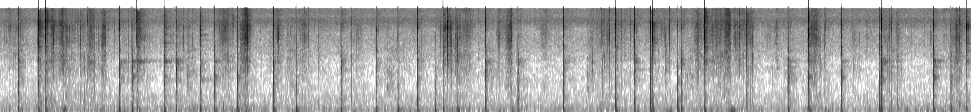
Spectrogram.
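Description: Gloved fingertips tap and scratch the surface of a hollow plastic Nintendo Switch Joy-Con grip, with the controllers in it, held steadily upright behind the microphone. Around forty sharp, dry, clicky taps ring out, each ending almost instantly with a bright edge and a low thud. Soft crinkly scratching fills the gaps between them.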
